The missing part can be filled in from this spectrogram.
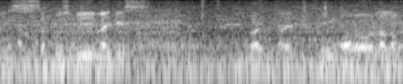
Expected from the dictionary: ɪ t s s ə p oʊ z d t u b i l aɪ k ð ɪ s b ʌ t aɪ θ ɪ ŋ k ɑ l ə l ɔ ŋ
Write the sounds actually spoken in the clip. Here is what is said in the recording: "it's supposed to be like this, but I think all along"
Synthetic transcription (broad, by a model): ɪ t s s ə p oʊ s t u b i l aɪ k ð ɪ s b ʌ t aɪ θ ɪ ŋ ɑ l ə l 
